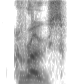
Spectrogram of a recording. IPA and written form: ɡrəʊs (gross)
